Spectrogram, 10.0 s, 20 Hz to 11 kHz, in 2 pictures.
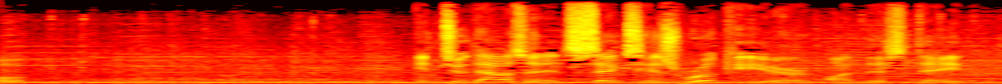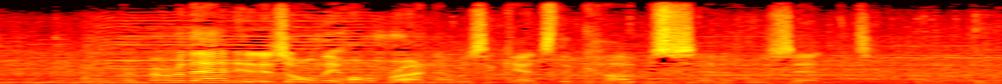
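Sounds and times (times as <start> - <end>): low even hum: 0.0 - 7.7.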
